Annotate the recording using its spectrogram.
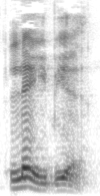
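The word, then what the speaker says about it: labia: latín en latín sería si lo tenemos que pronunciar en latín sería la vida pero en inglés se pronuncia leyva leyva libia libia si libia sí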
